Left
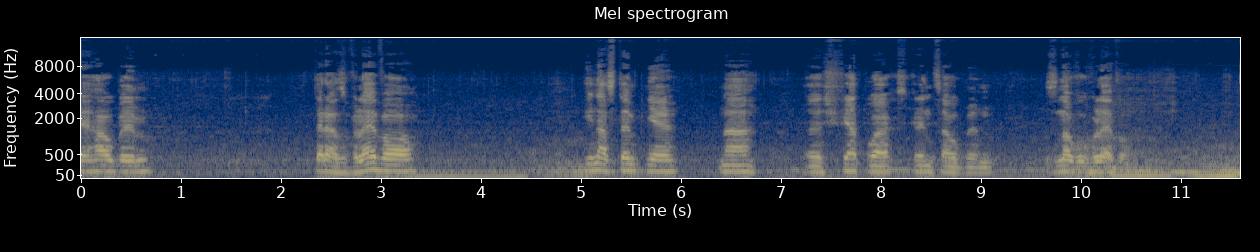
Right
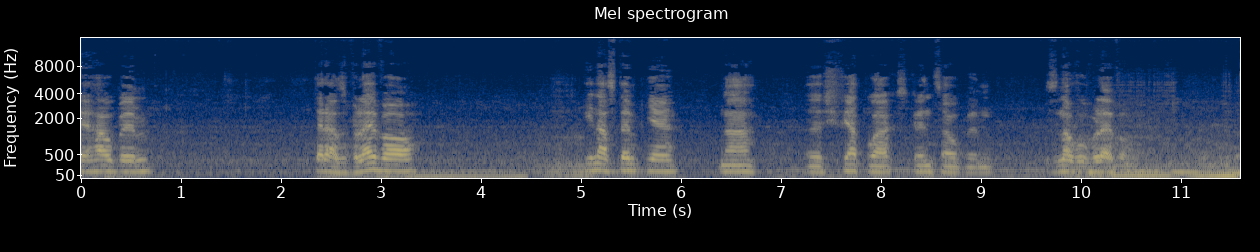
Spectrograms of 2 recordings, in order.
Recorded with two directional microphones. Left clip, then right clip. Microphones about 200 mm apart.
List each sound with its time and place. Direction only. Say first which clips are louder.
0.0 s a man's voice: left 1 dB; 25° left (ahead or behind)
2.3 s speech: even; 30° left (ahead or behind)
5.0 s speech: right 1 dB; 30° left (ahead or behind)
6.4 s speech: left 2 dB; 50° left (ahead or behind)
9.7 s a man's voice: left 1 dB; 25° left (ahead or behind)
